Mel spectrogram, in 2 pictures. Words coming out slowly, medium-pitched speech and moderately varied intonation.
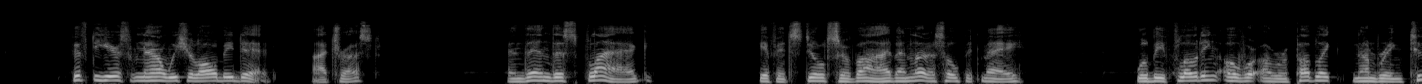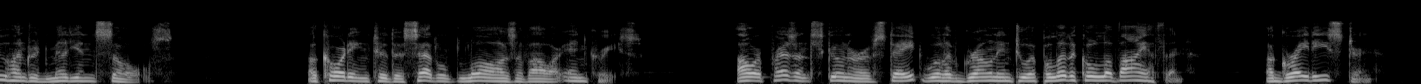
Yes: slow, 120 wpm; medium, 155 Hz; average, 3.7 semitones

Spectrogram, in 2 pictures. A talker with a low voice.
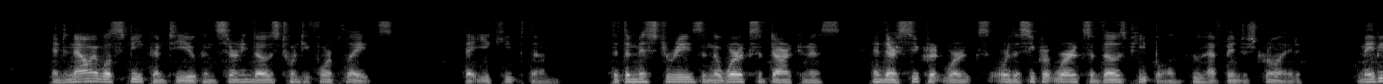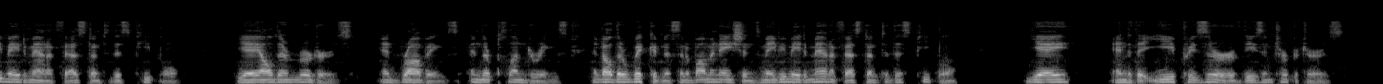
Yes: low, 105 Hz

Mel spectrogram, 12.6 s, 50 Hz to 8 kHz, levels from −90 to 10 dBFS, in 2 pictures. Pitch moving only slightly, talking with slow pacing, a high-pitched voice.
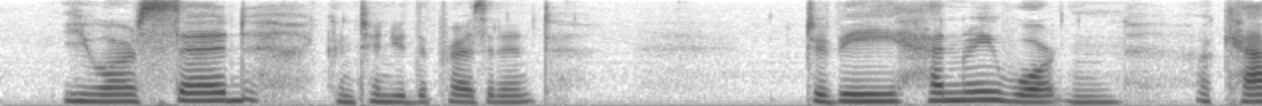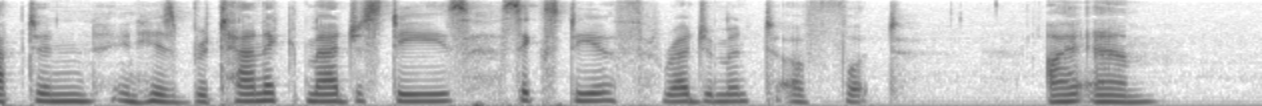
Yes: narrow, 2.1 semitones; slow, 105 wpm; high, 195 Hz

